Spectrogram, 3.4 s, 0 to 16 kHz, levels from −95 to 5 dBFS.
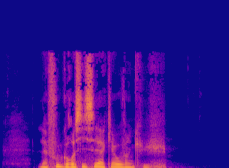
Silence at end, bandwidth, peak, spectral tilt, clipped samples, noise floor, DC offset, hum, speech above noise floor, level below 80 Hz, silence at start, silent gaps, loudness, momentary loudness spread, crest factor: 0.95 s; 11.5 kHz; -6 dBFS; -5 dB/octave; under 0.1%; -88 dBFS; under 0.1%; none; 65 dB; -56 dBFS; 0.6 s; none; -22 LUFS; 17 LU; 18 dB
